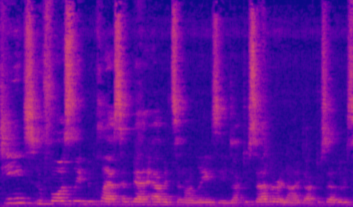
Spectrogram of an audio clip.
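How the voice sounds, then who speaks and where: A woman talks at a fairly quick pace and a fairly high pitch with ordinary pitch variation, amid audible room echo and noticeable background noise. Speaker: sleep researcher and professor. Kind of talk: lecture. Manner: fast.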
